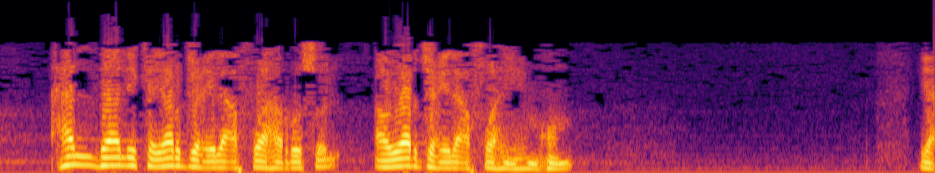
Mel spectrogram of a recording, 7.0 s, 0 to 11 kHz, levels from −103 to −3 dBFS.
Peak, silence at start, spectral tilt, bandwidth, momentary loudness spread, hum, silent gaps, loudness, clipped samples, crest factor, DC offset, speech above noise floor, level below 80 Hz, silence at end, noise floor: 0 dBFS; 0.4 s; -10.5 dB/octave; 5 kHz; 10 LU; none; none; -12 LUFS; under 0.1%; 14 dB; 0.4%; 42 dB; -38 dBFS; 0 s; -52 dBFS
